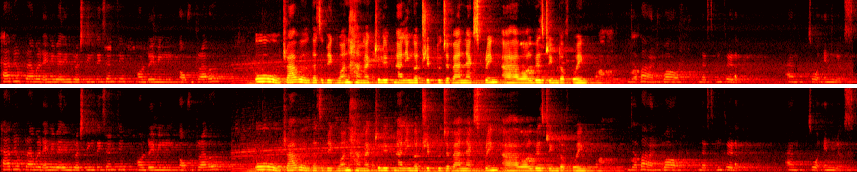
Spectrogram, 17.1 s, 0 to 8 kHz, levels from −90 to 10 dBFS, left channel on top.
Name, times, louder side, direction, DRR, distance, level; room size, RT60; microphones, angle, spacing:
voice 1, 0.0-4.4 7.4-7.6 12.6-13.6 14.0-14.9 15.7-16.0 16.2-16.9, equal, 5° left, 0.8 m, -39 dB
sound 1, 4.6-12.5, right 1 dB, 25° right, 0.9 m, -44 dB
Thunder, 4.8-8.7 9.0-9.1, right 1 dB, 25° left, 4.6 m, -50 dB
voice 2, 5.1-12.1, left 7 dB, 80° left, 0.3 m, -22 dB
22.5 x 8.4 x 7.1 m
head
